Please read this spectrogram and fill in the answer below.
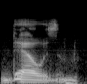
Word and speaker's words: Taoism: The Tao is spelled T-A-O, but it's pronounced Taoism. But I say Taoism.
